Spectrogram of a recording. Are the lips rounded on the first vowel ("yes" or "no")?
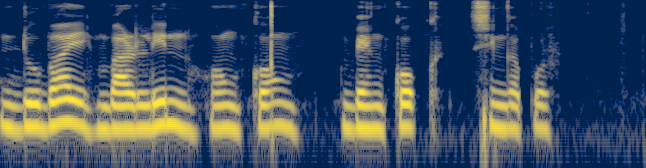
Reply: yes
